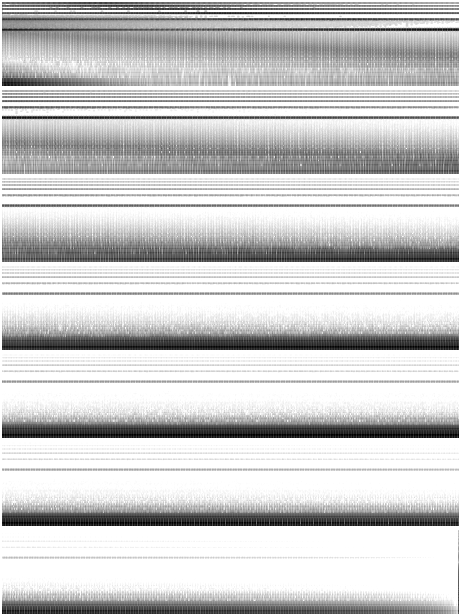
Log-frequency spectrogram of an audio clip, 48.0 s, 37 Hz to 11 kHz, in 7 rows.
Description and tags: Q Saw filter sweep - G#5
This is a saw wave sound from my Q Rack hardware synth with a long filter sweep imposed on it. The sound is on the key in the name of the file. It is part of the "Q multi 003: saw filter sweep" sample pack.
